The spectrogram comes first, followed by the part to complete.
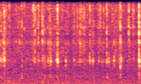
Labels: {"label": "ambient", "recorder": "HydroMoth"}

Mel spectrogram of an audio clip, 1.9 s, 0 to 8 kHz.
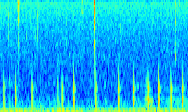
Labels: {"label": "biophony, knock croak", "recorder": "SoundTrap 300"}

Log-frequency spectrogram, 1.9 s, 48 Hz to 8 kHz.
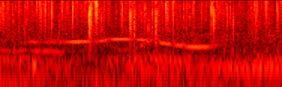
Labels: {"label": "biophony", "recorder": "SoundTrap 300"}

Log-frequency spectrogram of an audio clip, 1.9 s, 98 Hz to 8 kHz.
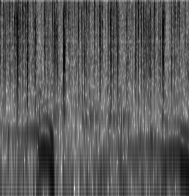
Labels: {"label": "biophony, cascading saw", "recorder": "SoundTrap 600 or HydroMoth"}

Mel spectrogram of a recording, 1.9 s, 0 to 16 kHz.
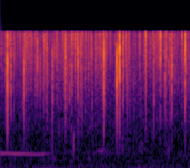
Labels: {"label": "biophony", "recorder": "SoundTrap 300"}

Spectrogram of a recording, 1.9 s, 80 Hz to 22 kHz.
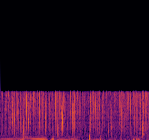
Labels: {"label": "biophony, cascading saw", "recorder": "SoundTrap 600 or HydroMoth"}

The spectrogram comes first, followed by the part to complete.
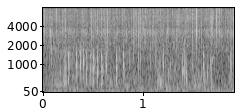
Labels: {"label": "biophony, damselfish", "recorder": "SoundTrap 600 or HydroMoth"}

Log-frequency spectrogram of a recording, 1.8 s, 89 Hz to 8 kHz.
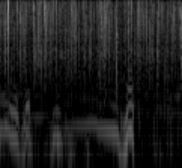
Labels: {"label": "biophony, cascading saw", "recorder": "SoundTrap 600 or HydroMoth"}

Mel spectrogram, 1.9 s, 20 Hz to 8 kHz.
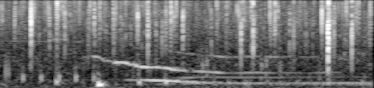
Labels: {"label": "biophony", "recorder": "SoundTrap 300"}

